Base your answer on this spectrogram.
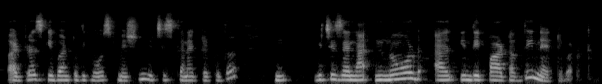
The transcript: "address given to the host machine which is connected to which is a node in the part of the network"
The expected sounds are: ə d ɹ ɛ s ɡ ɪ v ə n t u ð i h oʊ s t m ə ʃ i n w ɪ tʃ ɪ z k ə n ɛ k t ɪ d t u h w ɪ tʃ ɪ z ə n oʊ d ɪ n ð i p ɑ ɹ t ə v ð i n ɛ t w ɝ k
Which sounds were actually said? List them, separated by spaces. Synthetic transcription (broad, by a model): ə d ɹ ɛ s ɡ ɪ v ə n t u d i h oʊ s t m ə ʃ i n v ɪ tʃ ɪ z k ə n ɛ k t ɪ d t u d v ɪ tʃ ɪ z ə n oʊ d ɪ n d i p ɑ ɹ t ə v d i n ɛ t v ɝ k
